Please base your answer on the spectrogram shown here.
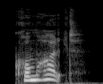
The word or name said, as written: krumholt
